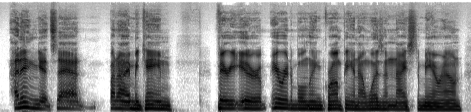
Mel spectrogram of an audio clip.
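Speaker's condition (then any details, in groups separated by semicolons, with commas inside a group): ALS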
